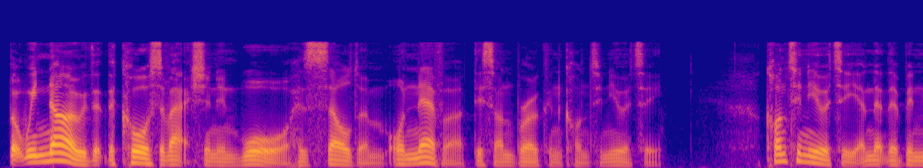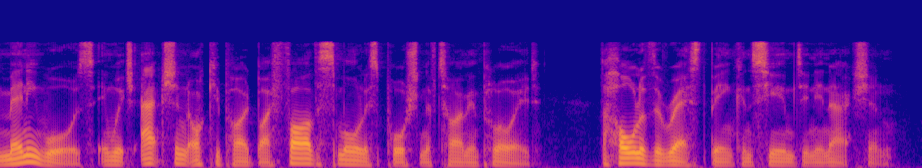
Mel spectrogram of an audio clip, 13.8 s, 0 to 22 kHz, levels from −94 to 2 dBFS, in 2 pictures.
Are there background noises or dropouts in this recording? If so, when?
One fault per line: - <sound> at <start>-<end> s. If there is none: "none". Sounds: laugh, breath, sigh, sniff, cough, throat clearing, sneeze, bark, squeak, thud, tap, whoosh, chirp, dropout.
none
